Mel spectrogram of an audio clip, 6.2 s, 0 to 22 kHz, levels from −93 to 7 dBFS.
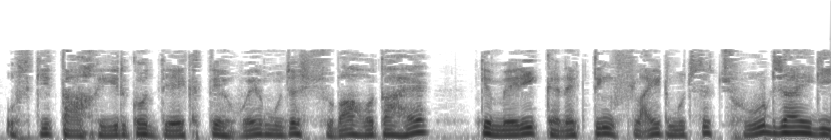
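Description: MP3 compression artefacts run through the whole clip. The speech has plainly audible codec damage: nothing remains above about 5.8 kHz, so the top end sounds dull, and the sound has a watery, swirling quality. The likely cause is an MP3 encoder starved of bits, at a rate that fits something near 24 kbps. It cut the treble at a fixed point and dropped weaker frequency lines, which flicker in and out between frames.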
